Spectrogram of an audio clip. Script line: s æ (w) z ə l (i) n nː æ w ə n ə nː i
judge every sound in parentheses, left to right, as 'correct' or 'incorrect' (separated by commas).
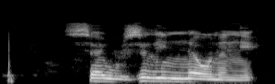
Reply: correct, correct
